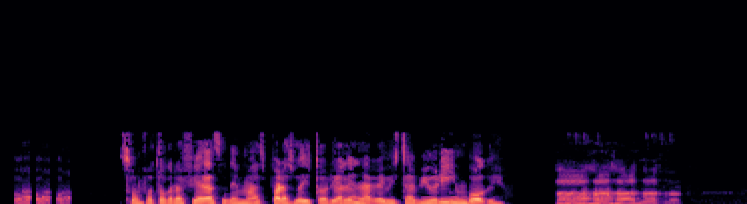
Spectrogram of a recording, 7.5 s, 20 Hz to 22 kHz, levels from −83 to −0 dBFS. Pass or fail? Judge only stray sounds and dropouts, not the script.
fail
